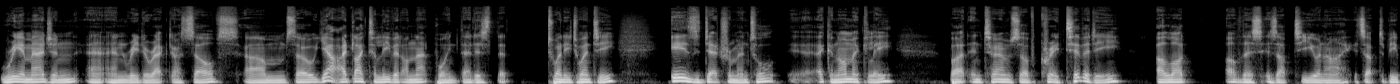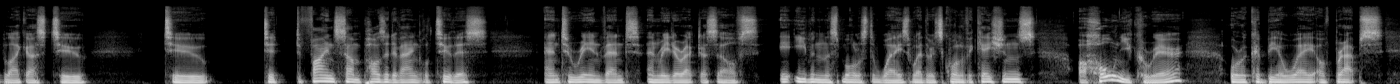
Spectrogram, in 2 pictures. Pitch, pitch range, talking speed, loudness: 105 Hz, 100-115 Hz, 170 wpm, -15 LUFS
